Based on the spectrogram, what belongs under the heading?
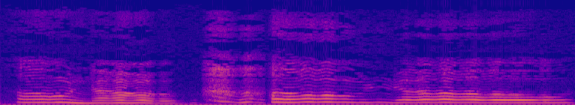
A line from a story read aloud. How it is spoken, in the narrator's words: wailed Sarah Ray lugubriously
